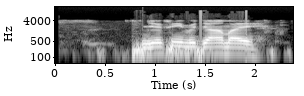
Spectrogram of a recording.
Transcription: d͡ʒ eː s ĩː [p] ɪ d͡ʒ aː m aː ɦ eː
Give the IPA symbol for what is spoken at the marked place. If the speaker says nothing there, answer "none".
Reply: b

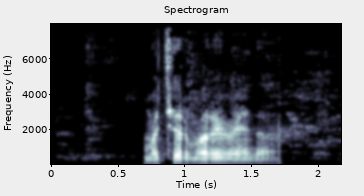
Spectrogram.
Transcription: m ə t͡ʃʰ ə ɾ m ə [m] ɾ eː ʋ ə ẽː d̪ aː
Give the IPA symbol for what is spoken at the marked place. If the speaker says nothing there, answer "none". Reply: none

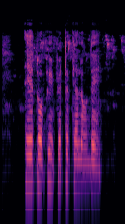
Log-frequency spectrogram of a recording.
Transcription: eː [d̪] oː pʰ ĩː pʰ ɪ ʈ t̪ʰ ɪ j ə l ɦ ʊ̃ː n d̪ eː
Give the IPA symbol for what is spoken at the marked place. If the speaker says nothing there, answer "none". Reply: t̪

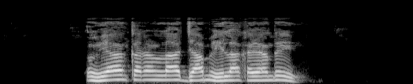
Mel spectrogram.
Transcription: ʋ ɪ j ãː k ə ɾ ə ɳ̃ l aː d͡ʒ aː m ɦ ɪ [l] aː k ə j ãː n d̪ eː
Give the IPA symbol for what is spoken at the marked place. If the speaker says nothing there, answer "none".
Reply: l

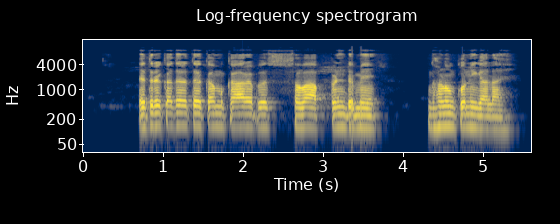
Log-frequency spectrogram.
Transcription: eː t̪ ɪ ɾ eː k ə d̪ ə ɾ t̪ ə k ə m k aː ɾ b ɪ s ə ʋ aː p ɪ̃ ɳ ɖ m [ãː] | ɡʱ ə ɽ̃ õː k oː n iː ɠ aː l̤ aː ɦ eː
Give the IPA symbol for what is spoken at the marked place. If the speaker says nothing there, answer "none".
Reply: ẽː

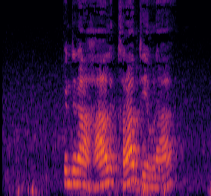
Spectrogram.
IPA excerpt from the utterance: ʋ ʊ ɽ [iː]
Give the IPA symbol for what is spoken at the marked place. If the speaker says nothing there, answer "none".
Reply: aː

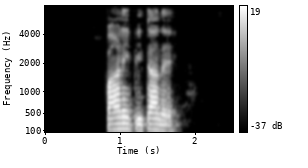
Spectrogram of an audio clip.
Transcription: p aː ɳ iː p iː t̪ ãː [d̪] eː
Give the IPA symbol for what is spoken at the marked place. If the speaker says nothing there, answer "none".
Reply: d̪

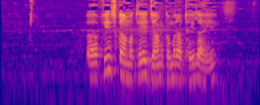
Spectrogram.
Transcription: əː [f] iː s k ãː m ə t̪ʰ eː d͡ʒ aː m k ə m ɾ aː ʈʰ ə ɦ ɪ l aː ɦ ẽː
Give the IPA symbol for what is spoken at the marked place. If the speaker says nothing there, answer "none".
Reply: f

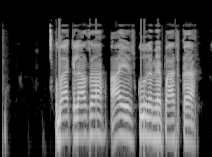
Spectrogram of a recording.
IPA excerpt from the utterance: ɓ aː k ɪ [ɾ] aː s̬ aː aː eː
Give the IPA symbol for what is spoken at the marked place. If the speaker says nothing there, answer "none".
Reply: l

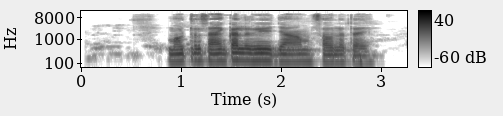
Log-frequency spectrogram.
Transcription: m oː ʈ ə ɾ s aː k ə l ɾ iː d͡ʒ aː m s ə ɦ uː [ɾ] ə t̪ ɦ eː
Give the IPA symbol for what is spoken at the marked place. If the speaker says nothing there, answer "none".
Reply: l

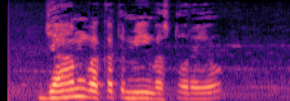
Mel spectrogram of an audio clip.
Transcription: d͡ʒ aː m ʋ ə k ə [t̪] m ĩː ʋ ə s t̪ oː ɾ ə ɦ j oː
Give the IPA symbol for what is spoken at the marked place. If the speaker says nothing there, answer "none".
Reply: t̪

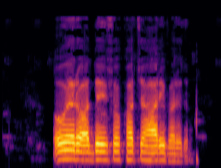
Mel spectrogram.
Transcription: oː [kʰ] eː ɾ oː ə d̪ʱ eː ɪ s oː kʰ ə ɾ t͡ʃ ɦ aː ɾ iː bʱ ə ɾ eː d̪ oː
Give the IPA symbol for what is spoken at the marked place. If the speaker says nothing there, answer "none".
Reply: none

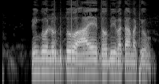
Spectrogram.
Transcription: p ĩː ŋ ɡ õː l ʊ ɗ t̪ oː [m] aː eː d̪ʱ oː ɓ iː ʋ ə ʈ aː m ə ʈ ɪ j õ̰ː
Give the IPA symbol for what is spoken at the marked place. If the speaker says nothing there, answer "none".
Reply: none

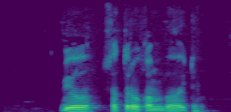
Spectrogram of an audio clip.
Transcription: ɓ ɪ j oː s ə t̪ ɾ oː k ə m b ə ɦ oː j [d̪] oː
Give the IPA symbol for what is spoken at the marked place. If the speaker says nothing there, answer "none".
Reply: t̪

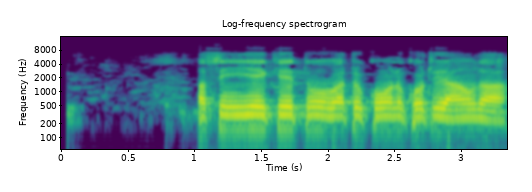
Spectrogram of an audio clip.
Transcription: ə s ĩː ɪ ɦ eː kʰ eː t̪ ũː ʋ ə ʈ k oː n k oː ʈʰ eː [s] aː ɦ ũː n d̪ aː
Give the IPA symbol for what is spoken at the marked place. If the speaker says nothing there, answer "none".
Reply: none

